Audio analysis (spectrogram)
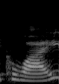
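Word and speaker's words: かわいい: good example is Kawai you say Kawaii and it could mean cute you say Kawai like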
